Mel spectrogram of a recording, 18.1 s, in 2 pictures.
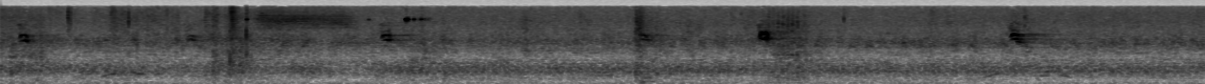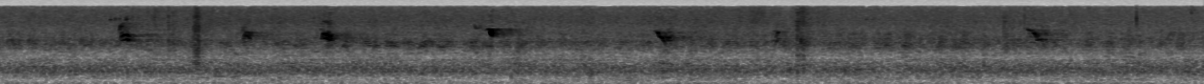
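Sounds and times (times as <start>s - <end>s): steady low background noise: 0.0s - 18.0s.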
